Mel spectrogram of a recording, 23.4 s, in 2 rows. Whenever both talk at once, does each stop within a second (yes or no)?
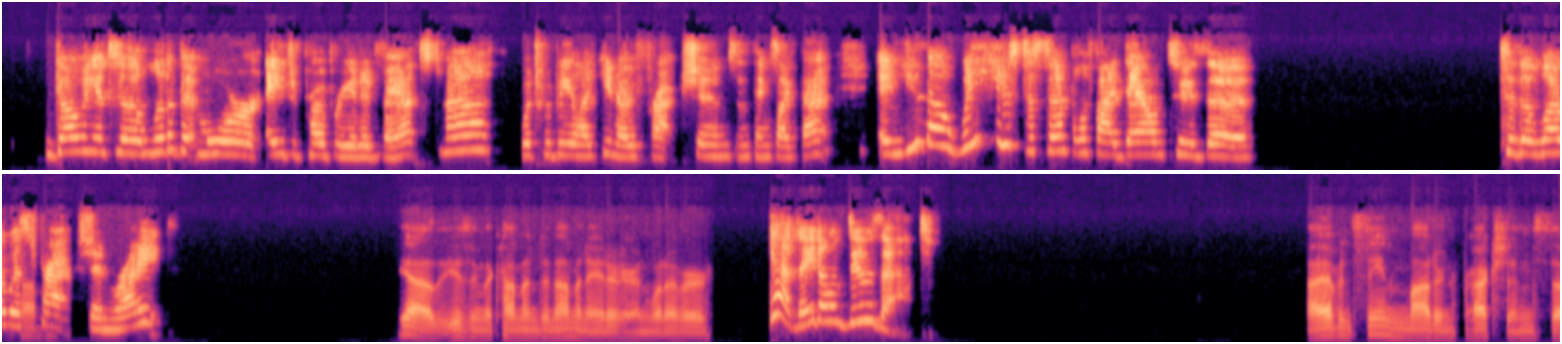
yes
